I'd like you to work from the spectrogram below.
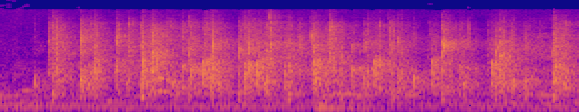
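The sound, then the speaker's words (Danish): An audience claps steadily for a few seconds, many hands making a dense, crackling patter of overlapping claps at an even, moderate loudness, with a faint murmur of voices underneath. “Det bliver en ting, vi klapper meget i dag.”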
